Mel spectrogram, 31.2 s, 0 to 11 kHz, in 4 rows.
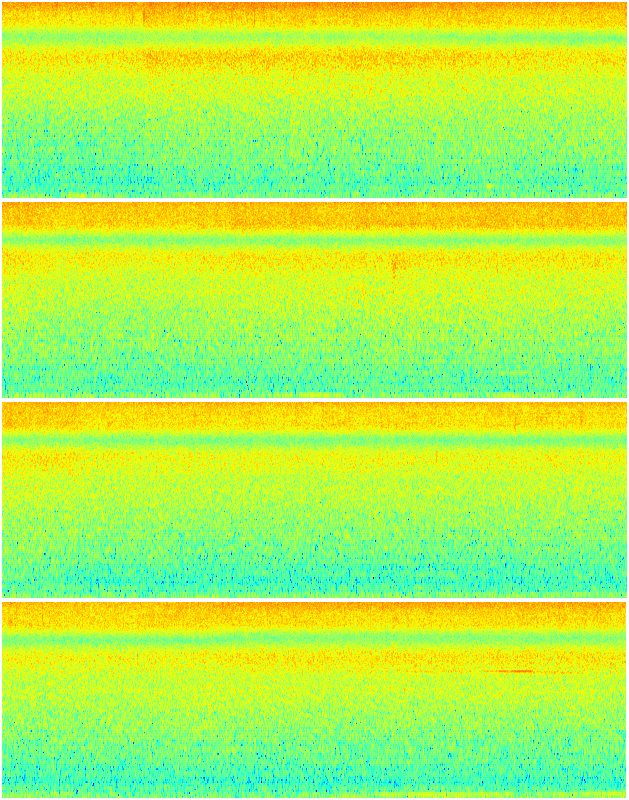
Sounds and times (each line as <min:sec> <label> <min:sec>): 0:27.7 Traffic Sound 0:31.2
